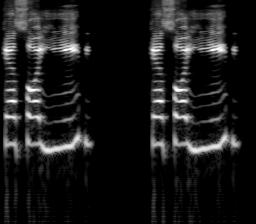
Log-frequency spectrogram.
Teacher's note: In the word kasayyibin, upon stopping with a Rawm, because we are going to recite letter ba with 1/3 of the full vowel length of kasra, so there will be no qalqala upon stopping with a Rawm on letter ba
